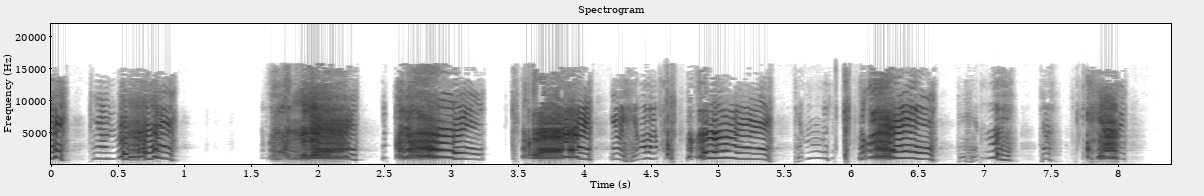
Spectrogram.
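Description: A red fox gives a rapid series of harsh, high screams and wavering yelps.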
